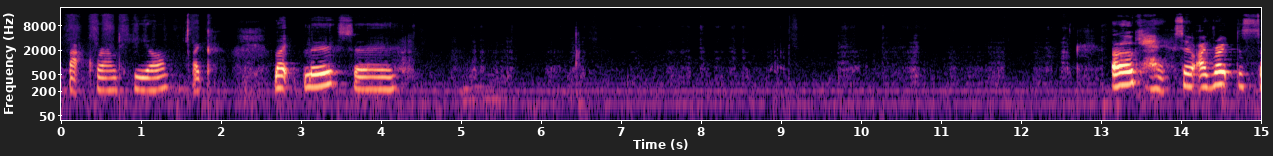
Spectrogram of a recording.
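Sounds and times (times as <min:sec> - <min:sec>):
marker scratching on paper: 0:00.0 - 0:01.8, 0:04.0 - 0:12.7
low steady hum: 0:00.0 - 0:15.0.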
